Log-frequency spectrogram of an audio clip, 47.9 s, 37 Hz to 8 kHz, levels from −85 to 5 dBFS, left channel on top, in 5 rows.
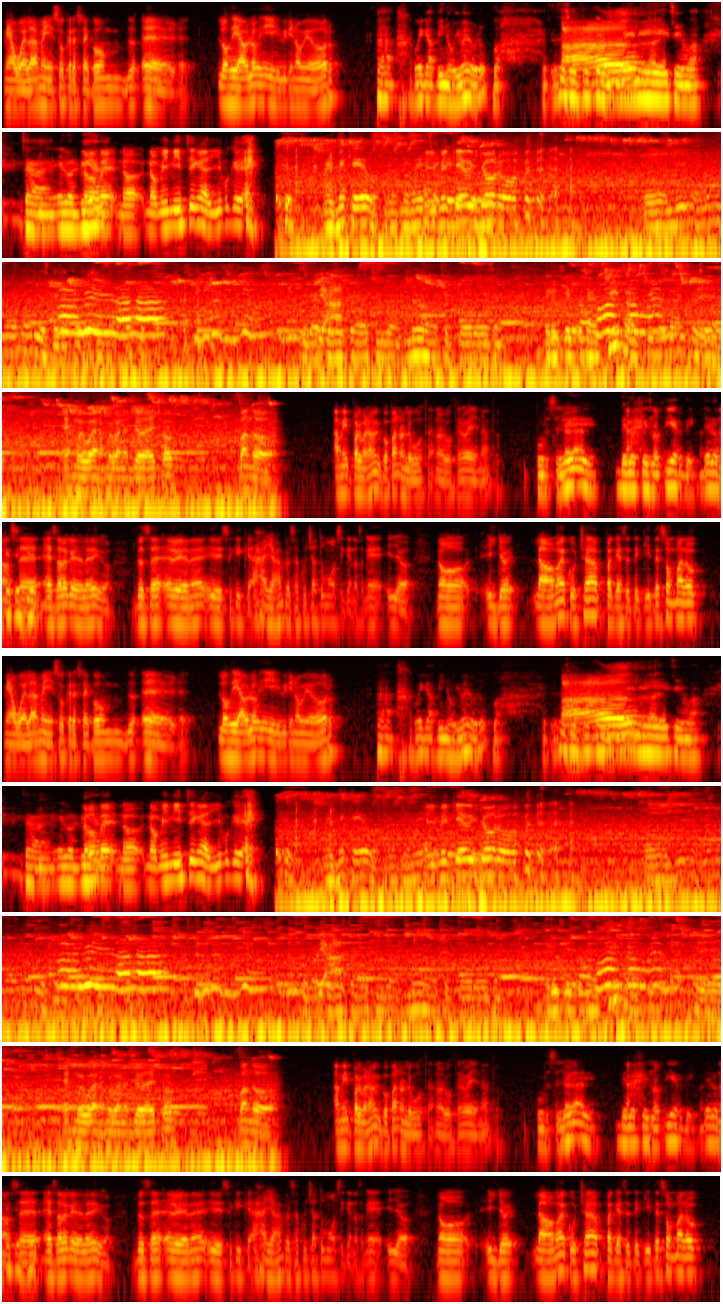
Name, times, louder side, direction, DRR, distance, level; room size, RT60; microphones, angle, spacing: voice 1, 0.0-2.5 2.9-4.4 5.3-5.5 7.4-8.8 9.6-10.2 10.7-13.3 15.2-17.0 19.9-21.4 21.7-23.7 26.5-28.8 29.5-31.0 31.9-32.4 33.2-35.3 36.1-36.5 37.1-37.5 38.3-39.8 40.1-43.8 44.1-45.2 45.4-47.6, left 2 dB, 20° left, 0.6 m, -29 dB
voice 2, 5.0-11.0 13.3-13.5 13.9-16.3 17.9-21.1 21.6-22.0 23.1-25.9 26.4-28.8 35.9-36.7 36.9-39.0, left 6 dB, 85° left, 0.3 m, -30 dB
sound 1, 13.2-32.4, left 1 dB, 55° left, 1.0 m, -30 dB
sound 2, 18.1-31.5, right 3 dB, 35° right, 0.8 m, -37 dB
6.5 x 6.3 x 4.6 m
head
